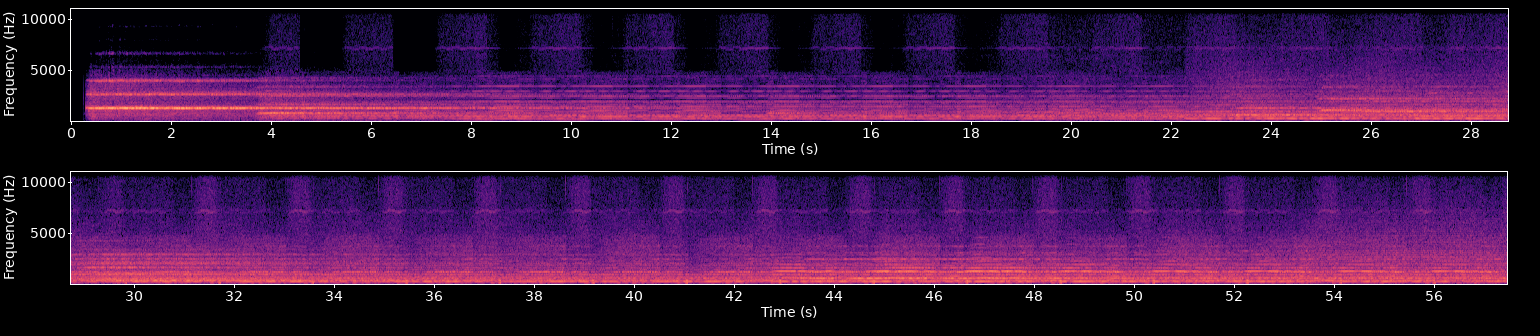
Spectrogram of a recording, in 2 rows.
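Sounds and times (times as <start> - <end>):
ambience: 0.3 - 57.4.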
